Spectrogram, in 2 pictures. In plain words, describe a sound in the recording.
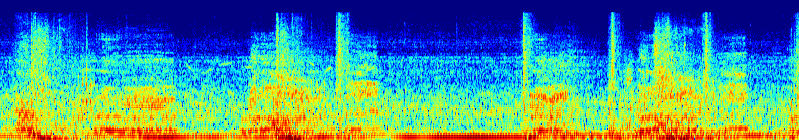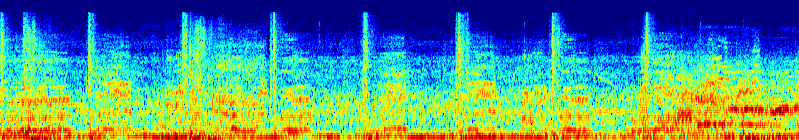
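Heavy punches thud rapidly against an animal.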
